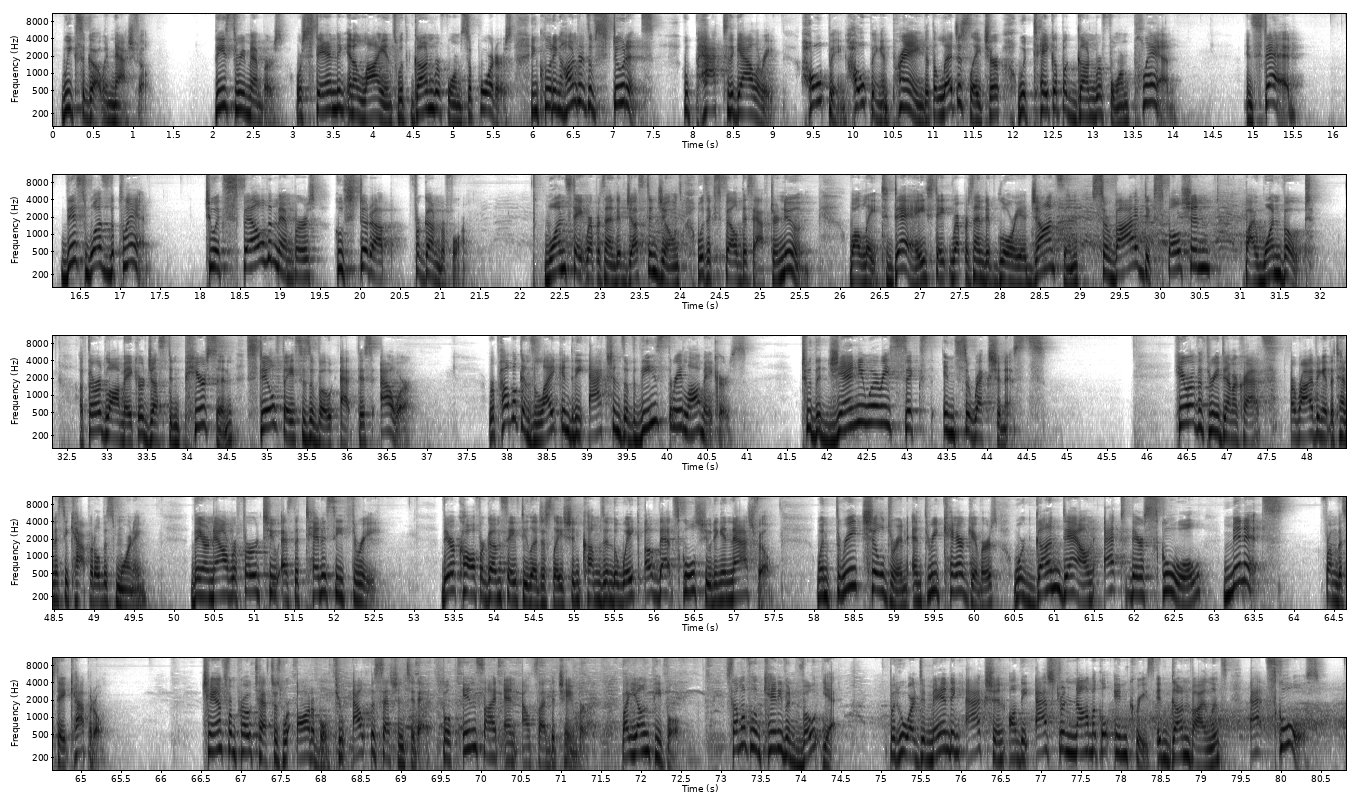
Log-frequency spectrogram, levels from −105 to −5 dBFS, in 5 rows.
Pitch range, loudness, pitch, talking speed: 180-255 Hz, -16 LUFS, 220 Hz, 140 wpm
